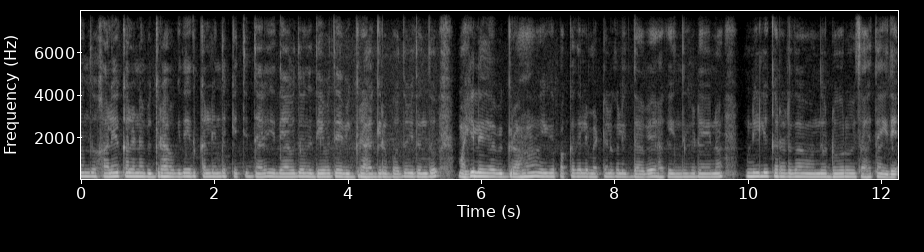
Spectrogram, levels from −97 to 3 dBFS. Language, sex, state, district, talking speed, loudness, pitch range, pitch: Kannada, male, Karnataka, Bellary, 145 wpm, -28 LUFS, 150-160 Hz, 155 Hz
